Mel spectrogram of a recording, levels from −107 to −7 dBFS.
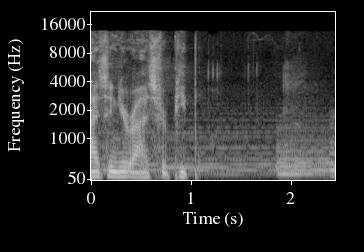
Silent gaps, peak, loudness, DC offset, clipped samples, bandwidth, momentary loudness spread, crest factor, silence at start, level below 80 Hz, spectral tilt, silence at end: none; -14 dBFS; -34 LUFS; under 0.1%; under 0.1%; 14 kHz; 22 LU; 22 dB; 0 s; -72 dBFS; -3 dB/octave; 0 s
